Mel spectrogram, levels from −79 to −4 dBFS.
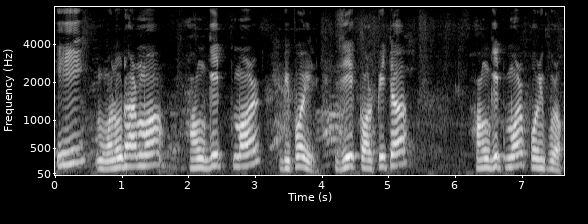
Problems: constant background noise, continuous background conversations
